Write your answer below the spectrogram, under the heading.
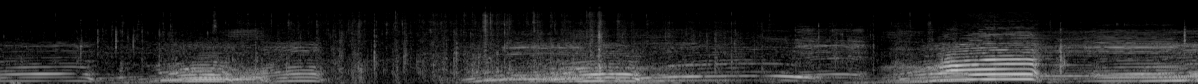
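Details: Red Angus cross cows and calves; several loud drawn-out moos, each rising then falling, overlapping and spaced every few seconds, some deep and some higher-pitched.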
